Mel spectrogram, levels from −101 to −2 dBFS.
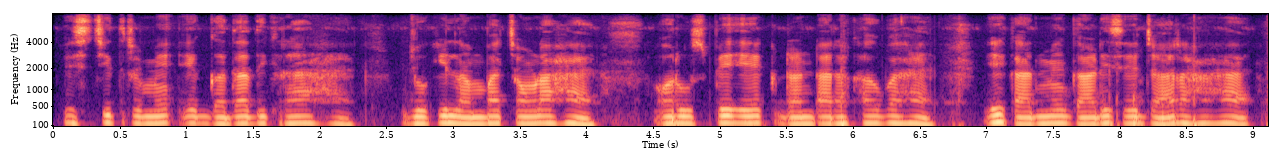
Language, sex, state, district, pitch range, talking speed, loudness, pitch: Hindi, male, Jharkhand, Palamu, 125-135 Hz, 175 wpm, -16 LUFS, 130 Hz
